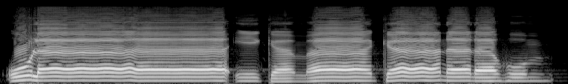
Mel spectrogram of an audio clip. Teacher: Salah satunya di sini kalau dia bertemu dengan huruf hamzah maka dinamakan dengan izhar syafawi. Cara membacanya ketika mim bertemu dengan hamzah wajib jelas.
